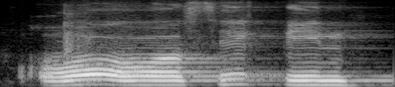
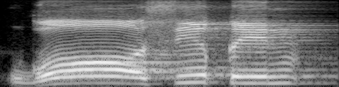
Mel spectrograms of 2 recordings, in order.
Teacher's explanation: বাংলা গ বর্ণের মতো যেন উচ্চারণ না হয় গ খুবই মোটা করার চেষ্টা করব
